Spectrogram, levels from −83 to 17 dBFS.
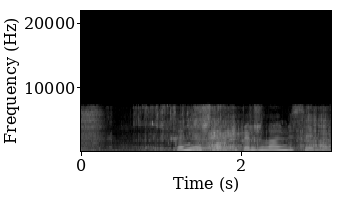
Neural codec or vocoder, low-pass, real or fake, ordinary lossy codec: none; 7.2 kHz; real; none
